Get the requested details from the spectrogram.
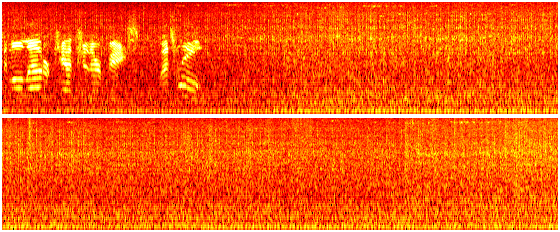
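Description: Tank tracks clatter over the ground.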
